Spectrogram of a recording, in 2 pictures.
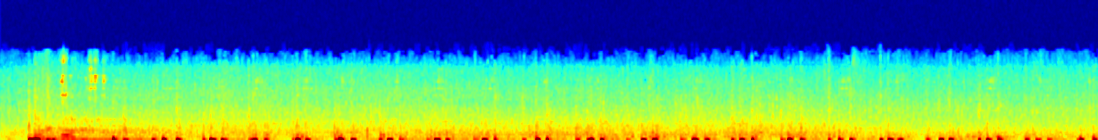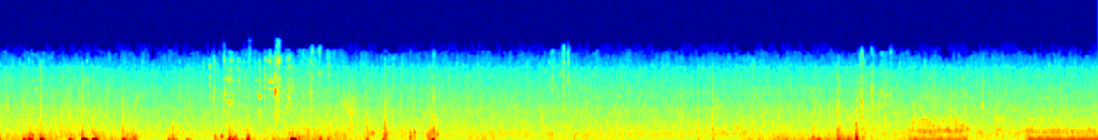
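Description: Rain falls with a steady hiss.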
